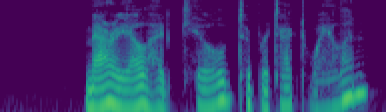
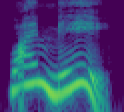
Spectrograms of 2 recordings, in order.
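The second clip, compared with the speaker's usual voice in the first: high, louder squawk of objection; indignant protest; 11 semitones higher, 5 dB louder than usual. Acted. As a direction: protest at being picked. Passing an unwanted task along.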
